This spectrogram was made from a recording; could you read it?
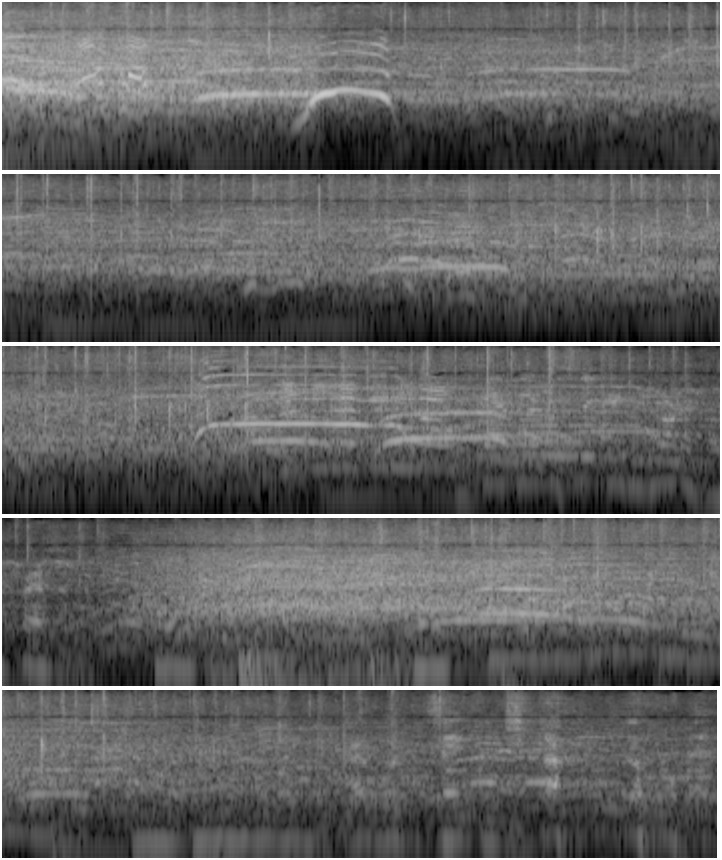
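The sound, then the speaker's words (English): A large crowd cheers and hollers, a dense wash of many voices that surges loudly at the start, settles into steady chatter, then swells again past the midpoint. “At the end there, if you couldn't quite hear it, he said, I was thinking of running for president, and the crowd cheered that.”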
